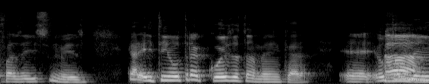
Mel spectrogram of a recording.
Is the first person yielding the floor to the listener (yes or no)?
no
